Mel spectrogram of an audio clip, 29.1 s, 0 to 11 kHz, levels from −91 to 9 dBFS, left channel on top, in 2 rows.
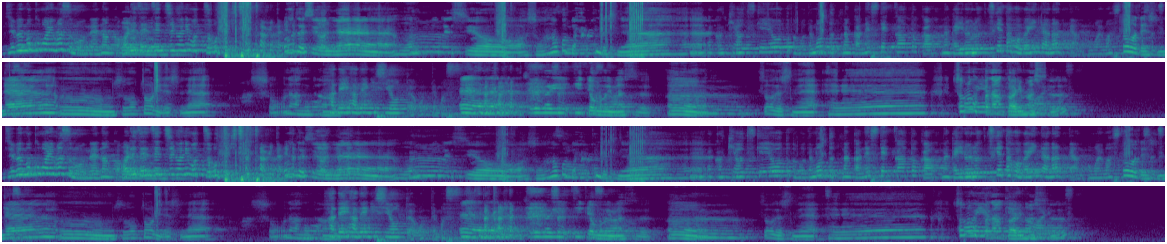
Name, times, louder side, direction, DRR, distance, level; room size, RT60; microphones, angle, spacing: voice 1, 0.0-3.7 3.9-4.1 5.1-5.6 7.0-7.3 8.6-13.9 14.6-14.9 18.3-22.3 23.2-23.9 26.6-27.8, right 1 dB, 45° right, 6.0 m, -40 dB
voice 2, 1.5-2.1 3.5-8.9 12.0-12.2 14.0-17.2 17.5-18.8 20.3-23.4 24.1-27.9, left 2 dB, 55° left, 1.1 m, -39 dB
Packing tape duct tape / Tearing, 2.6-3.2 6.1-6.4 7.5-8.2 8.5-8.6 9.3-9.9 10.2-10.3 10.7-10.8 12.8-13.0 14.0-14.3 14.6-14.7 15.0-15.3 16.4-16.6, left 9 dB, 85° left, 1.1 m, -41 dB
28.5 x 21.0 x 8.2 m
head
